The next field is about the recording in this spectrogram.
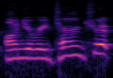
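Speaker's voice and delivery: normal talking voice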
